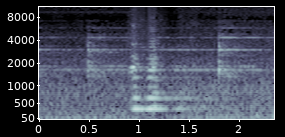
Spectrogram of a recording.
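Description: A train horn gives a short blast.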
